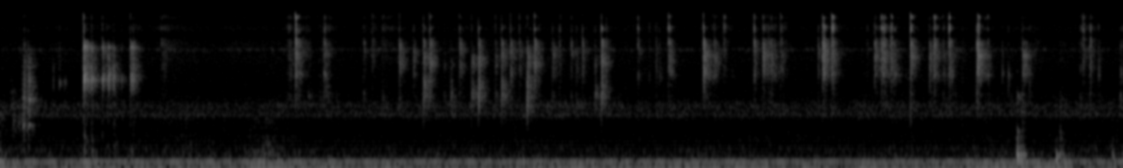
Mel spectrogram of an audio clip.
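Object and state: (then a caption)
Amber glass dropper bottle. Long acrylic nails tap and scratch a small amber glass serum bottle with a black dropper cap and paper label, held in both hands. Quick, bright clicks and scratches sound on the glass and the label over a steady low hum, with no talking.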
